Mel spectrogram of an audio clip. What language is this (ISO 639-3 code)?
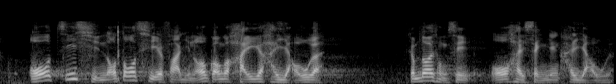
yue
